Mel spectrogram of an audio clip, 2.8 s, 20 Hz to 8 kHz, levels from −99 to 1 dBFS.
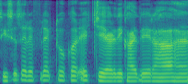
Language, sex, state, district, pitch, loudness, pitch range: Hindi, male, Jharkhand, Garhwa, 135 Hz, -19 LUFS, 135-160 Hz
